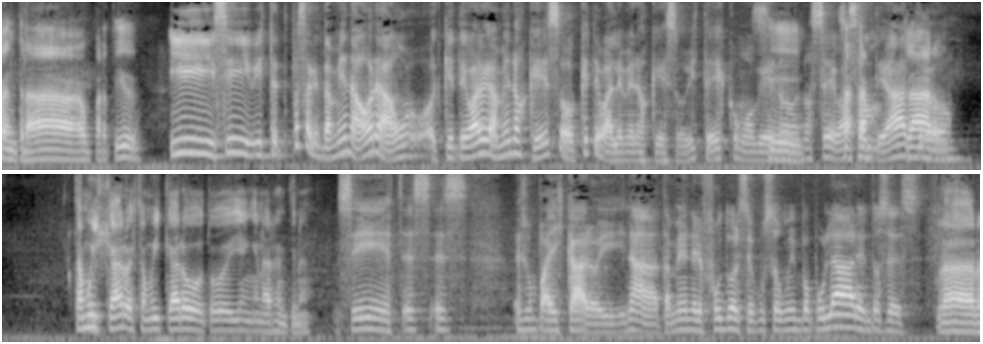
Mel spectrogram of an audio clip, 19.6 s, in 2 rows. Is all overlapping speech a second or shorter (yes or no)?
no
